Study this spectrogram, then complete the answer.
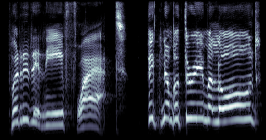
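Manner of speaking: high, sing-song fairy godmother voice. Retold or imitated. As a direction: purr it like a sweet scheming fairy. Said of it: "Shrek Two fairy godmother's voice".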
